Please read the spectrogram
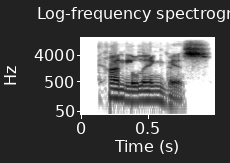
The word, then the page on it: cunnilingus: American English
